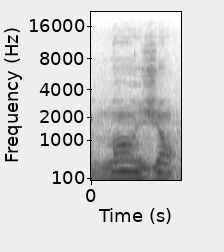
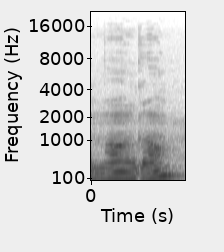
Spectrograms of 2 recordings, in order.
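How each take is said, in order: First: The g is said soft, like in measure. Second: The g is said hard, like in go. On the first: The speaker calls it right. "they put an E in between" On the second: The speaker calls it wrong. "it would be mangon, which doesn't sound very good in French"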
